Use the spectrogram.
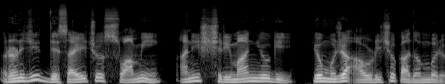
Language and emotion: Goan Konkani, neutral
